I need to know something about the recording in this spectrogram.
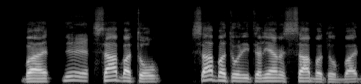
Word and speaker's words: Sabato: you can see there's there's an accent on the second a because it's pronounced Sabato it's not you know like Saturday right but Sabato Sab in italio sabat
